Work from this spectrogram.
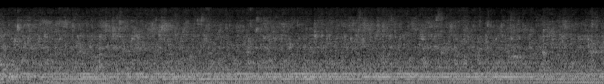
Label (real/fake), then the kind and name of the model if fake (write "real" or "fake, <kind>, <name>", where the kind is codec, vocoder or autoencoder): real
